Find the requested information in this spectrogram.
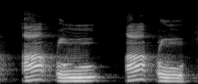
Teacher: हमजा का मखर भी जहां से हा निकलता है यानी कि सीने की तरफ वाला हलक का शुरू वाला हिस्सा वहीं से हमजा भी अदा होता है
